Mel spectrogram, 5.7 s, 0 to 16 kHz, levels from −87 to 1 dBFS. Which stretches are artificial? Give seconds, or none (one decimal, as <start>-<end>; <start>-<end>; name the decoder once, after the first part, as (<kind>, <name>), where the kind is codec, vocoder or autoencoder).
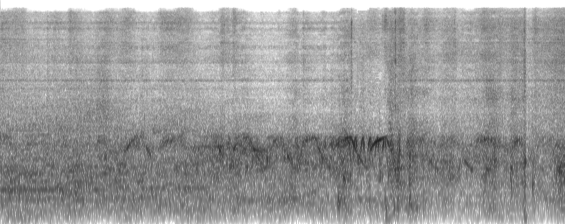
0.0-3.5 (autoencoder, DAC-VAE); 4.0-5.7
